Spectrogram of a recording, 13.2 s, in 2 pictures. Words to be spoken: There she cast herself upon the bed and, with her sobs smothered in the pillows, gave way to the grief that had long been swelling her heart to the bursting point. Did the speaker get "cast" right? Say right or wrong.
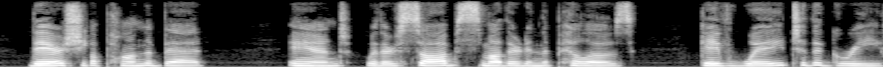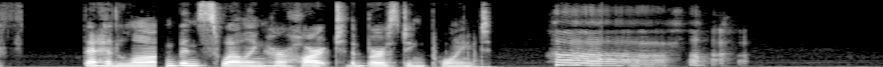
wrong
